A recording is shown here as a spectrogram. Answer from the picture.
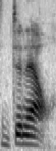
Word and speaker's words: Danele: It's like Danielle, but not. All right. So Danele. Danele. Danele. So Danele. Mm-hmm. That's me. Got to get the accent on the right syllable.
